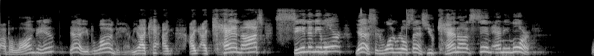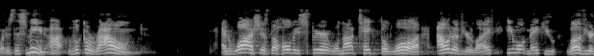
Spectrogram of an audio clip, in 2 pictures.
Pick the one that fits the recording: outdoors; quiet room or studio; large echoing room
large echoing room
